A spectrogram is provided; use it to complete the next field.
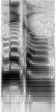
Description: Prononciation du mot niggle en anglais (fichier audio)
niggle.wav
